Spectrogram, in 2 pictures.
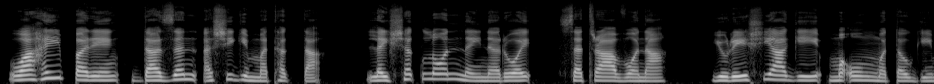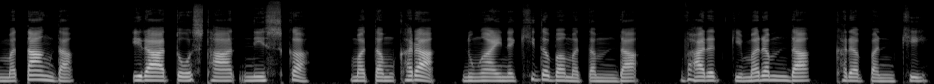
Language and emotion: Manipuri, neutral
